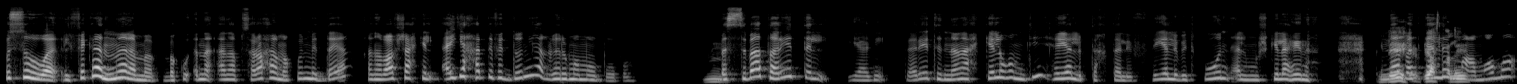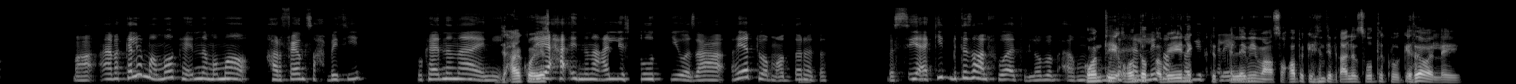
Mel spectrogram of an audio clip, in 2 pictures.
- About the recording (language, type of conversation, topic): Arabic, podcast, إزاي بتتكلم مع أهلك لما بتكون مضايق؟
- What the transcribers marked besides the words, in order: chuckle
